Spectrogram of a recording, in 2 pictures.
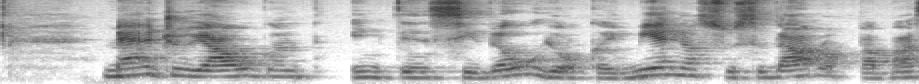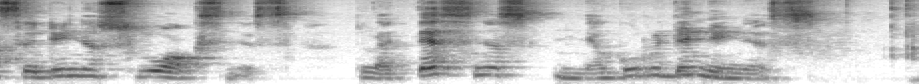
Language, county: Lithuanian, Kaunas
